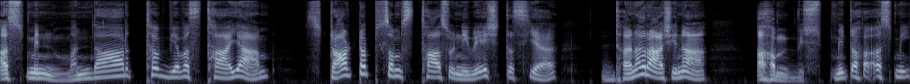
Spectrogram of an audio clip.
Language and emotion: Sanskrit, surprised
